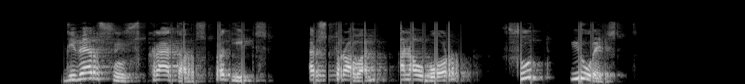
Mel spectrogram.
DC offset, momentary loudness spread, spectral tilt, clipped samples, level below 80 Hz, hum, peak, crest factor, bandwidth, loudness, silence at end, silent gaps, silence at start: under 0.1%; 12 LU; -5.5 dB/octave; under 0.1%; -52 dBFS; none; 0 dBFS; 16 dB; 8 kHz; -16 LUFS; 1.3 s; 2.90-3.08 s; 0.65 s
